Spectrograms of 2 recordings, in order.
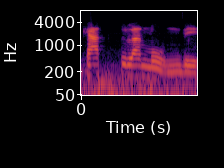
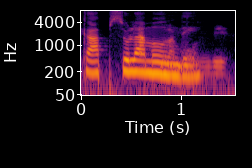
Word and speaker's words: Capsula Mundi: Capsula Mundi. Capsula Mundi. I love it. Capsula Mundi. Yes, Yes. It is a Latin construction.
